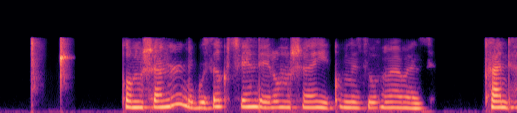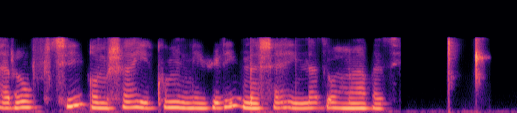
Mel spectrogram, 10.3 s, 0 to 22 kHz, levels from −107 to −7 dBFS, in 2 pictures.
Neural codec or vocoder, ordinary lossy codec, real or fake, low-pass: codec, 16 kHz, 2 kbps, X-Codec, HuBERT features, trained on general audio; none; fake; 5.4 kHz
